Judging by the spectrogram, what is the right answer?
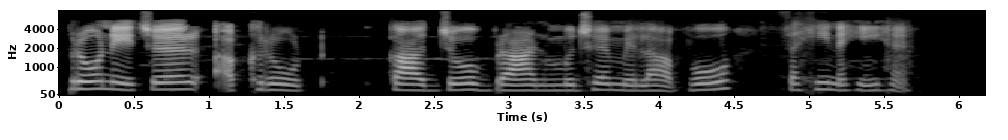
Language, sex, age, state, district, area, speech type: Urdu, female, 60+, Uttar Pradesh, Gautam Buddha Nagar, rural, read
